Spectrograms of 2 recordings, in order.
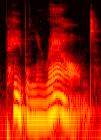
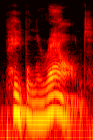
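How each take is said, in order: The two takes are said the same way.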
